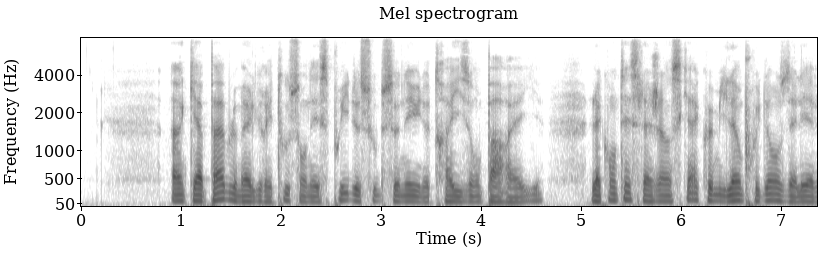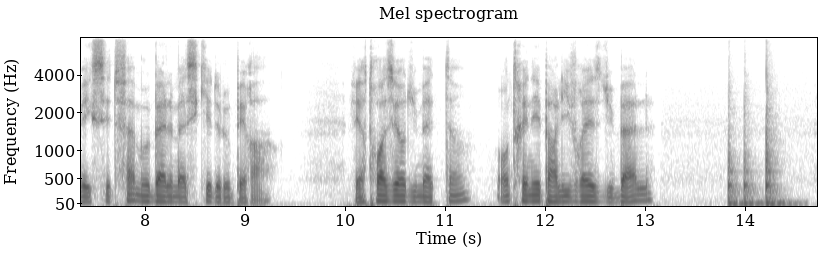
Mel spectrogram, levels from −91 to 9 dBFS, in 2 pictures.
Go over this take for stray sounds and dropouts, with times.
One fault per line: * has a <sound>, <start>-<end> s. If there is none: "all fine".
* has a thud, 13.8-14.6 s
